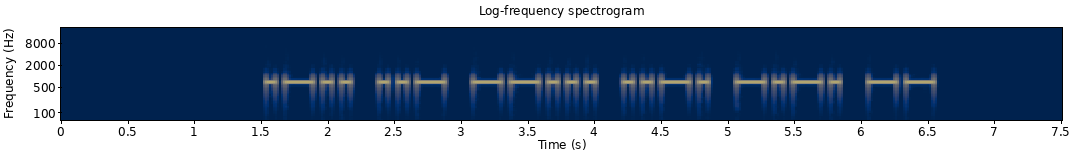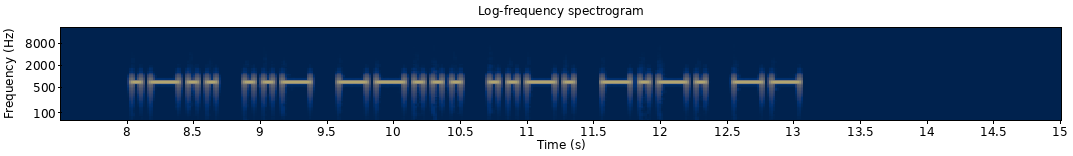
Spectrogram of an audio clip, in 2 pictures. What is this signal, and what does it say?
Morse code, heard as a keyed tone, about 17 wpm, 700 Hz. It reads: LU7FCM LU7FCM
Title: DXCC-100 Call Signs - 6 Characters - Repeated 2x - 17wpm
